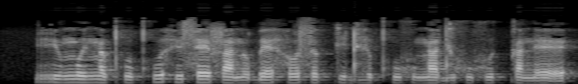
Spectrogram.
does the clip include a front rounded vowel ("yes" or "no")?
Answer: yes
